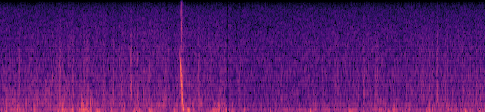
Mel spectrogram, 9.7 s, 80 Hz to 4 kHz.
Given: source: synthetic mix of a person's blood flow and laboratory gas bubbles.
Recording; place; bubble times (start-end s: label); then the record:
Doppler ultrasound of blood flow; subclavian vein
3.58-3.71 s: bubbles
From the record:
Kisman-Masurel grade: 113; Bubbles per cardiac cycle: 1 to 2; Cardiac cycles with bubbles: 1 to 10%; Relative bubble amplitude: loud (0.450 to 0.775); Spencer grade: 1 (occasional bubble signal discernible with the cardiac motion signal, with majority of cardiac periods free of bubbles); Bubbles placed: anywhere in the cardiac cycle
